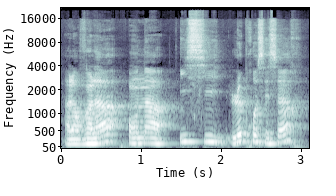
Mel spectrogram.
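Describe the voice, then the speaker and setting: A man's voice: on the high side, measured pace. A man unboxing computer parts in a casual vlog, talking hesitantly with lots of fillers and restarts. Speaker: tech youtuber. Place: room at his desk. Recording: echoey room, faint background noise.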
